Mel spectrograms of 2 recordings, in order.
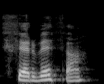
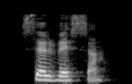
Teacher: the C's in Spanish make a th sound, but the Z's do as well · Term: Spain pronunciation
